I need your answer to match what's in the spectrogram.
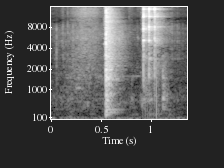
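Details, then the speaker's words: Vanguard engine not running, turned slowly by hand, click located at the exhaust valve area, clunky loose noise inside when moved: two sharp metallic clicks. Broken camshaft striking the exhaust lifter. "Once upon a time, there was a little engine that made a noise no engine should really make."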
